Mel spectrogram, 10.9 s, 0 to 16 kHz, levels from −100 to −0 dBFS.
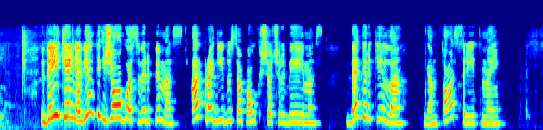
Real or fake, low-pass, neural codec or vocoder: fake; 7.2 kHz; codec, 16 kHz, 8 kbps, FreqCodec, larger model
